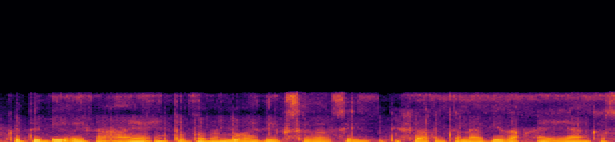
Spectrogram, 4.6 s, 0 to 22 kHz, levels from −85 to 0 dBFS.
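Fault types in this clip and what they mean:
Speex codec: Across the whole clip the speech sounds noisy and hoarse, and the damage is plainly audible. This comes from Speex, a CELP speech codec from older VoIP and game chat, which models the voice as a filter driven by a coded excitation. The roughness points to a middle quality setting, around 17 kbps, where the excitation gets too few bits to carry the voice cleanly.
VoIP packet loss concealed by the speech codec: Twice the speech briefly stretches into a fading sound: a short blip at 0.37 to 0.40 s, and a longer stretch from 2.75 to 2.85 s right after "badan loo adeegsadaa si". The decoder filled missing packets by repeating its last pitch and filter at falling gain. The second gap, about 80 ms, fits four 20 ms frames, so the voice stays weakened past its end.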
